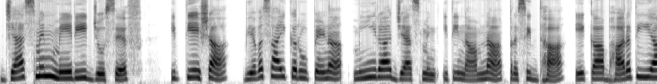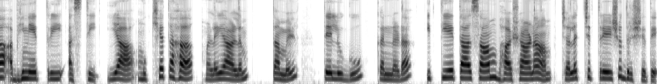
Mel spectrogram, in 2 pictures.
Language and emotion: Sanskrit, neutral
